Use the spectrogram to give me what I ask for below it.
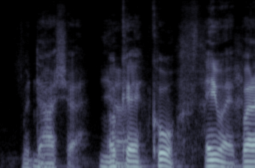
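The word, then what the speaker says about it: Medellín: this Madala, I uh, believe it's pronounced Medasha. It's a South American subway station. I forget where. but spelled with two L's. Yeah, because that's how Spanish works, right? Like the two L's have.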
